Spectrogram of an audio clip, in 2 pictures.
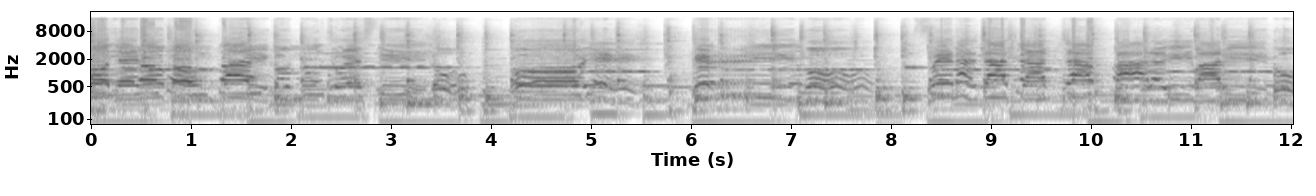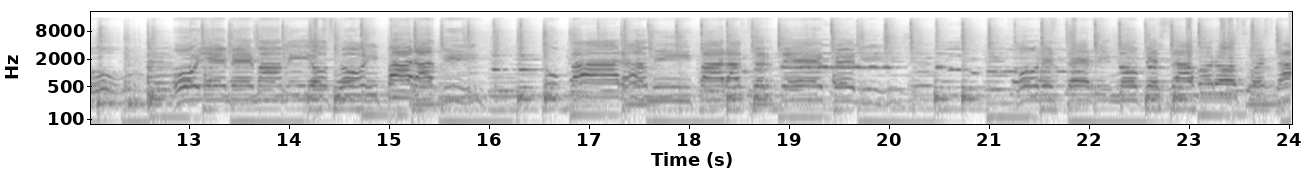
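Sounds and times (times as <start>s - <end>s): flute melody: 0.0s - 13.1s, 15.8s - 17.6s, 18.2s - 23.4s
bass line: 0.0s - 18.3s
conga and timbales percussion: 0.0s - 24.0s
salsa band playing: 0.0s - 24.0s.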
